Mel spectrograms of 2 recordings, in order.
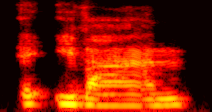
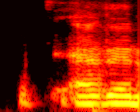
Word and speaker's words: Ivan: The director's name was Ivan. They're all pronouncing it incorrectly. That was a bit of a fun. Evan or Evian or something like that.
